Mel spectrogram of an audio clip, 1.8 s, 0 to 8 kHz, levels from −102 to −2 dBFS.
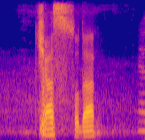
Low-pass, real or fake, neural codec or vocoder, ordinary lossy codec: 7.2 kHz; real; none; Opus, 32 kbps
